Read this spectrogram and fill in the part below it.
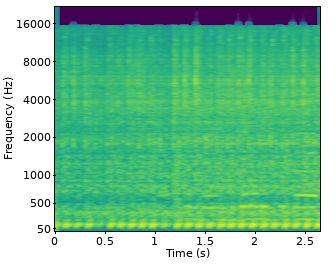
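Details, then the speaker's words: Honda TMX155 after clutch damper and clutch lining replacement plus a tune-up: steady, even single-cylinder thump about nine beats a second with no loose clatter; the clutch sounds quiet. Normal idle. "Itong motor ni kabro, napaka-smooth pa."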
